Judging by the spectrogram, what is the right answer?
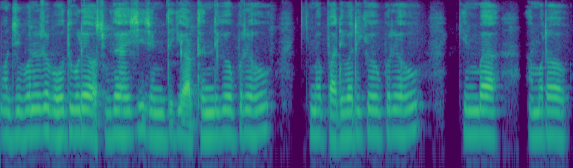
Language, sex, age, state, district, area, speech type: Odia, male, 30-45, Odisha, Kandhamal, rural, spontaneous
